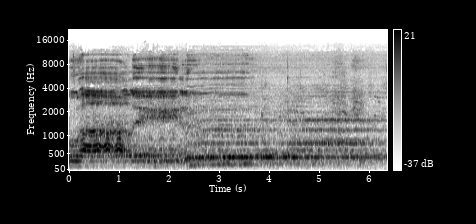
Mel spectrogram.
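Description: Congregation singing a slow worship song, many voices holding long sustained notes, with a wavering vibrato in the first second.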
